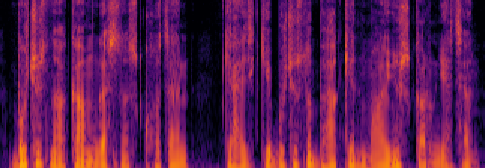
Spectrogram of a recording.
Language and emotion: Kashmiri, fearful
